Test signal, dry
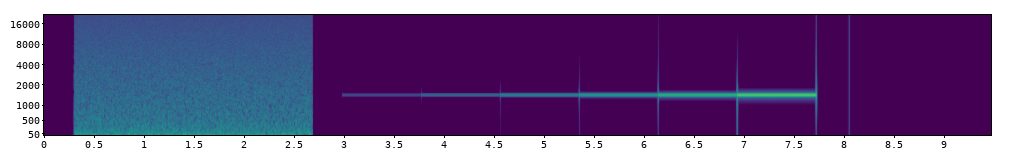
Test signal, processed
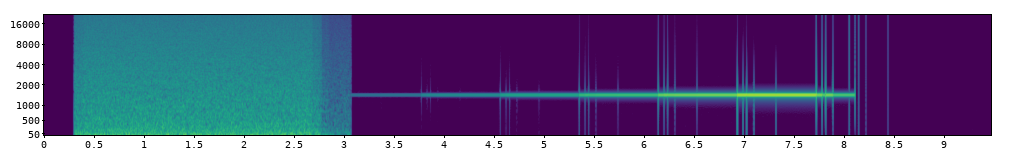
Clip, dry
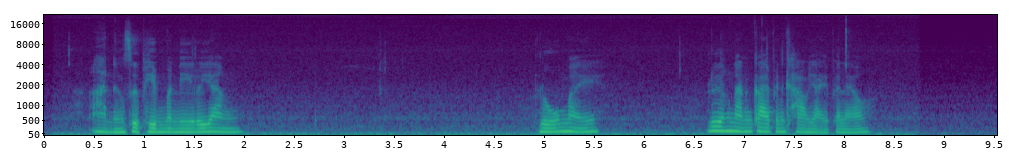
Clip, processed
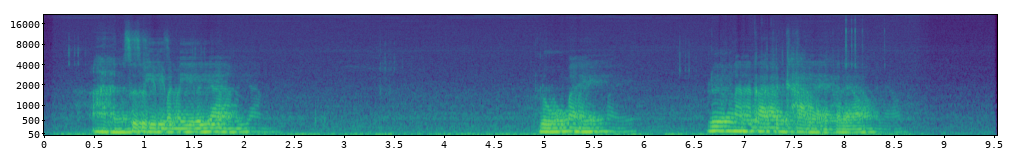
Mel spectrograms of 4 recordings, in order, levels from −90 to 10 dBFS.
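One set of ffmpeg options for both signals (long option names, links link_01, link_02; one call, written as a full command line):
ffmpeg -i in.wav -af "aecho=1:1:57|92|162|167|386:0.422|0.668|0.133|0.158|0.188,alimiter=level_in=15.5dB:limit=-1dB:release=50:level=0:latency=1,volume=-1.5dB" out.wav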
